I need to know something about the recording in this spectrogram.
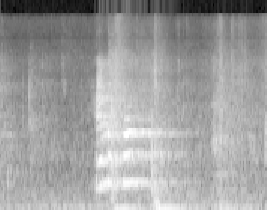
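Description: A dog gives one short, sharp bark about a second in.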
